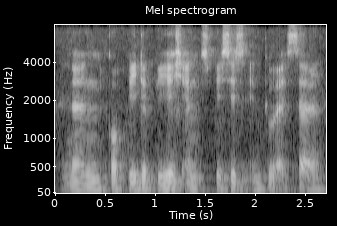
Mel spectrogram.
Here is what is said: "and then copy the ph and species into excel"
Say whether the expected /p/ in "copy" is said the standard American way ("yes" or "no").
yes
